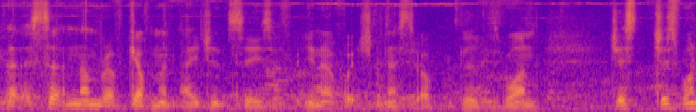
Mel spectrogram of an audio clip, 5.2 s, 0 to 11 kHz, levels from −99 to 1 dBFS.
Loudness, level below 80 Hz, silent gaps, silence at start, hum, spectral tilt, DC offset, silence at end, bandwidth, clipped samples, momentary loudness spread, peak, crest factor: -34 LUFS; -62 dBFS; none; 0 s; none; -3.5 dB/octave; under 0.1%; 0 s; 11 kHz; under 0.1%; 8 LU; -14 dBFS; 20 dB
